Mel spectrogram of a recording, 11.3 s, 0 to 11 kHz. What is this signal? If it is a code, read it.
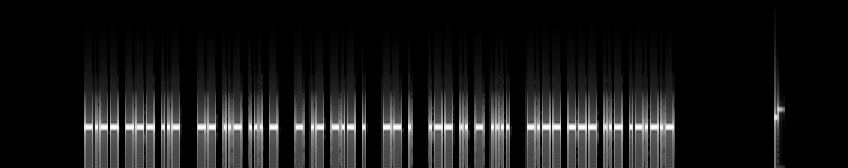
Morse code, heard as a keyed tone, about 34 wpm, 700 Hz. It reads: YOU MUST TAKE ME WITH YOU.
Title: Sentences from Top 200 Words 35wpm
